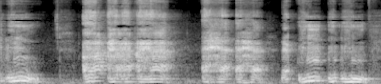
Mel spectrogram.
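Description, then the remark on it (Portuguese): Several loud throat-clearing bursts in a row, each a short raspy voiced rumble separated by brief pauses, with no other sounds around them. “Pigarro constante tem que ter uma causa.”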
